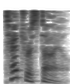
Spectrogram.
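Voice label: "tetrastyle", English, British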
